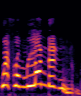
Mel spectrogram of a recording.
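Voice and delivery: put-on very high, drawn-out drunk Londoner; mock London accent. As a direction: imitate a drunk London woman, slow and squealed. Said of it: "She's like".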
